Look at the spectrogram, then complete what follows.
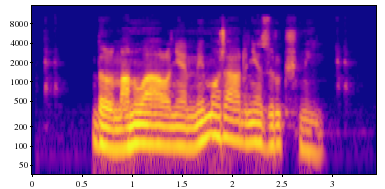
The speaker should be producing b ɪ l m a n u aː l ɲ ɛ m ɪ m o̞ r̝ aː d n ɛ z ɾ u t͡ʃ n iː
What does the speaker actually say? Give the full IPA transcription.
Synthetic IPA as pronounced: b ɪ l m a n u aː l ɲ ɛ m ɪ m o̞ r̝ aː d ɲ ɛ z ɾ u t͡ʃ n iː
